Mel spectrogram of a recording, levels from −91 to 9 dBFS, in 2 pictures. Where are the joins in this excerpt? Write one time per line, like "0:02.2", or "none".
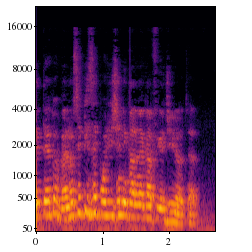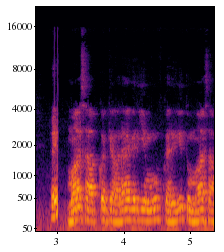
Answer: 0:03.1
